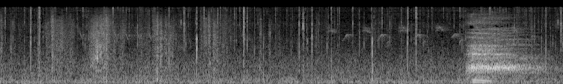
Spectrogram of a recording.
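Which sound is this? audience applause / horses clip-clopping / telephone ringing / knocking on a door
horses clip-clopping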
